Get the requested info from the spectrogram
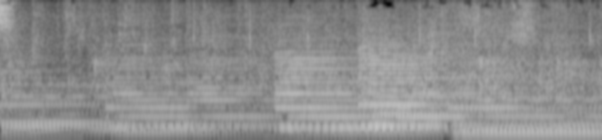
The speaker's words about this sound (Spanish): Le damos un aplauso a Dios por sus vidas.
